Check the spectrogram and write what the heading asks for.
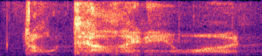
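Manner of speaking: barely audible mock-confidential whisper; hushed conspiratorial aside; secretive whisper.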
